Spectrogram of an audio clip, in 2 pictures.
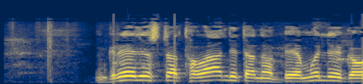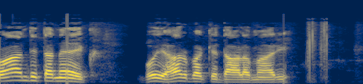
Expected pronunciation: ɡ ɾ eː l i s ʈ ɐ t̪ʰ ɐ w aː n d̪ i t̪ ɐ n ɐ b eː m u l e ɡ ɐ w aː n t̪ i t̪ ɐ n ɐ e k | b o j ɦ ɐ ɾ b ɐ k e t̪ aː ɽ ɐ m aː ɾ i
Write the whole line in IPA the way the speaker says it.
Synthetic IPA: ɡ ɾ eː l i s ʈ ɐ t̪ʰ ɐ w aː n d̪ i t̪ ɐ n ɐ b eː m u l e ɡ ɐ w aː n d̪ i t̪ ɐ n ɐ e k | b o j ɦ ɐ ɾ b ɐ k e d̪ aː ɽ ɐ m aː ɾ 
